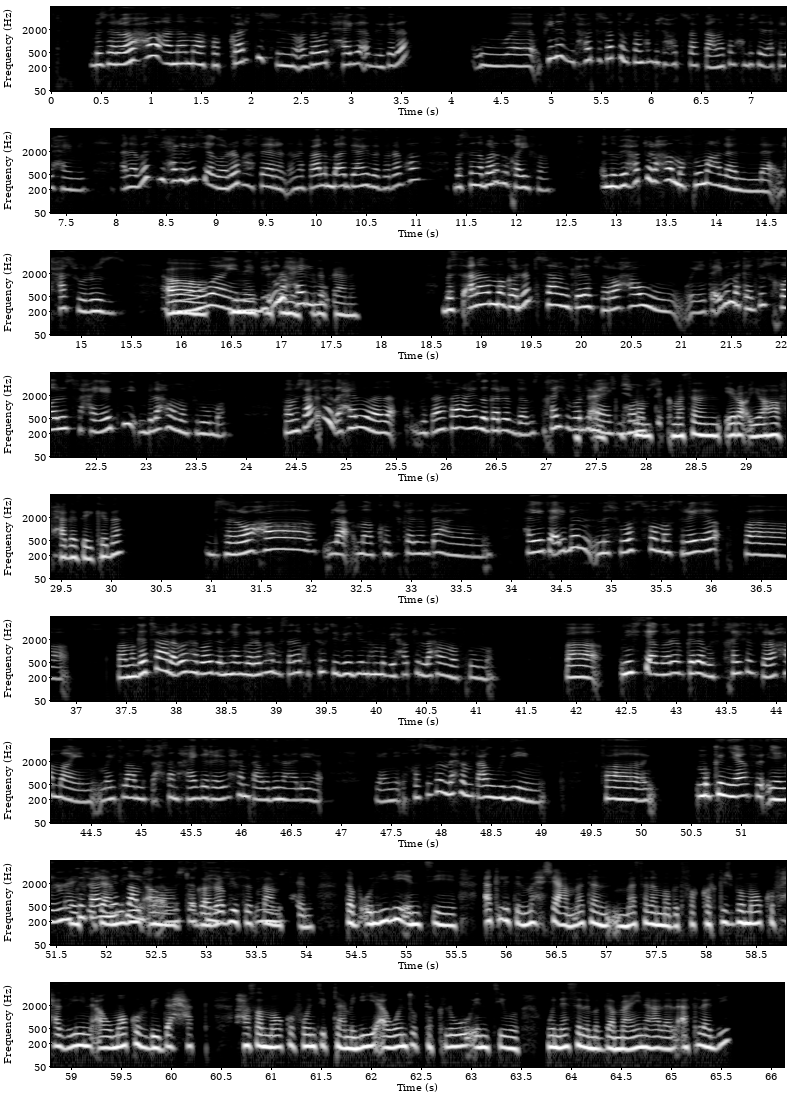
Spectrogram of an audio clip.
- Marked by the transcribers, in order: tapping
- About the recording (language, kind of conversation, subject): Arabic, podcast, إيه الأكلة اللي بتجمع كل العيلة حوالين الطبق؟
